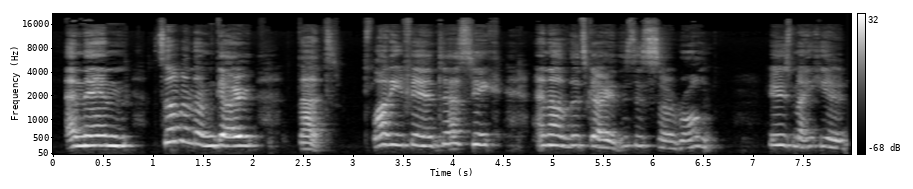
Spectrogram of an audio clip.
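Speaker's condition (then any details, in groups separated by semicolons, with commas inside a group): Cerebral palsy; wheelchair user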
